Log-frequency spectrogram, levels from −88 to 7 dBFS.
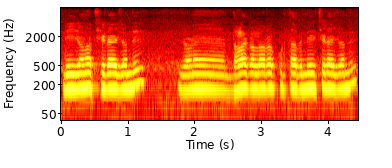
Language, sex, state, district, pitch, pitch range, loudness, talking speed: Odia, male, Odisha, Khordha, 170 Hz, 170-175 Hz, -15 LUFS, 150 wpm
